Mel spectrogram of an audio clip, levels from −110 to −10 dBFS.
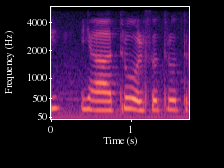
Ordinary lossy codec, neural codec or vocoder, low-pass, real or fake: Opus, 64 kbps; none; 5.4 kHz; real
